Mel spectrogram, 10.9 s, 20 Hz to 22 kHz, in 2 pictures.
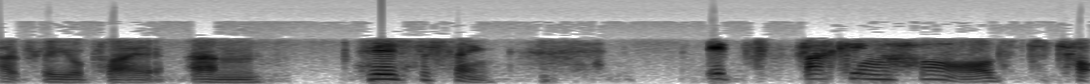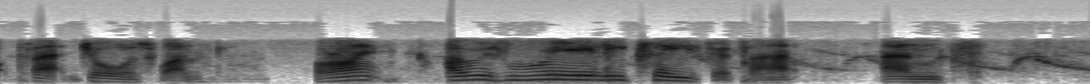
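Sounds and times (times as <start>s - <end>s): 
speech: 0.0s - 2.8s, 3.6s - 10.4s
police siren wailing at moderate distance: 8.8s - 10.8s.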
